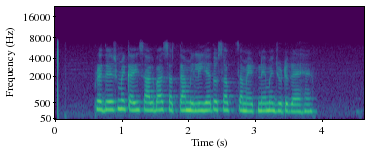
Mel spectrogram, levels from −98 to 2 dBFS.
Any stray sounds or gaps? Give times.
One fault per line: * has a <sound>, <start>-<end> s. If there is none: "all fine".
all fine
